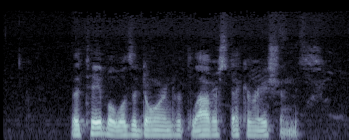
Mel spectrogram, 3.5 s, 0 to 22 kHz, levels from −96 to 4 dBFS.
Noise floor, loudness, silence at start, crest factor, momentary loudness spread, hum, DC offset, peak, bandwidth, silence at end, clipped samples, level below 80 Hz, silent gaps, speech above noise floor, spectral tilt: -69 dBFS; -24 LUFS; 0.7 s; 18 dB; 15 LU; none; under 0.1%; -8 dBFS; 10.5 kHz; 0.5 s; under 0.1%; -58 dBFS; none; 45 dB; -8 dB/octave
